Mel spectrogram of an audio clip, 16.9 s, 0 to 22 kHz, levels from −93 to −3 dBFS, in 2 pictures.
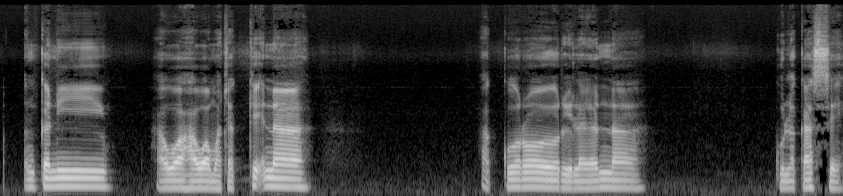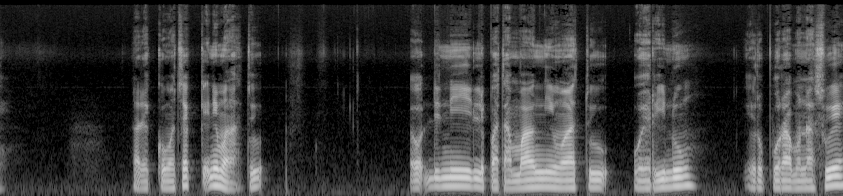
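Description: Generation loss, likely from about five successive MP3 re-encodes near 140 kbit/s, stacks quantisation noise throughout the speech, leaving it swirly, hollow and smeared, with blurred attacks and nothing above 20.1 kHz.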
